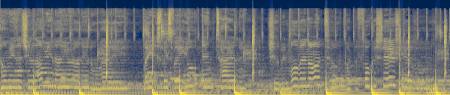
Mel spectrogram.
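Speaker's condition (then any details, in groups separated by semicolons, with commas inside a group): No condition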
